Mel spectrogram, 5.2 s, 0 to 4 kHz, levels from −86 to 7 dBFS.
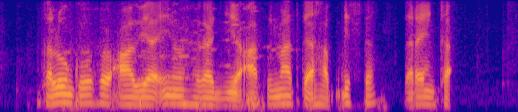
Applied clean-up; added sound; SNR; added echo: neural mask model RNNoise.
